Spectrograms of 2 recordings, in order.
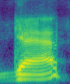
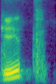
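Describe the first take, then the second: First: The vowel is the open e sound. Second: The vowel is the short i sound. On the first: The speaker calls it right. "You have to say it this way" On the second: The speaker calls it wrong.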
